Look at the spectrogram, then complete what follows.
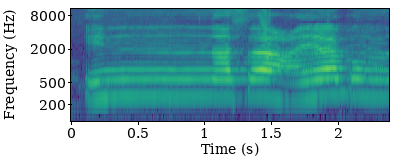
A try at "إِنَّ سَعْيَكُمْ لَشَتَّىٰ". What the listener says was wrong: آپ کو، آپ زبان نکالنے لگ جاتے ہیں سین نکالنے کے لیے. زبان کو اندر رکھیں.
